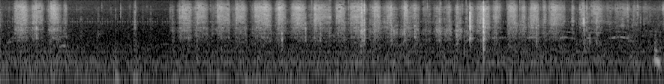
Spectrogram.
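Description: Something rubbed back and forth along a napkin-art seed packet craft project, giving repeated close, dry scraping strokes in bursts, steady and moderately quiet, with no talking.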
